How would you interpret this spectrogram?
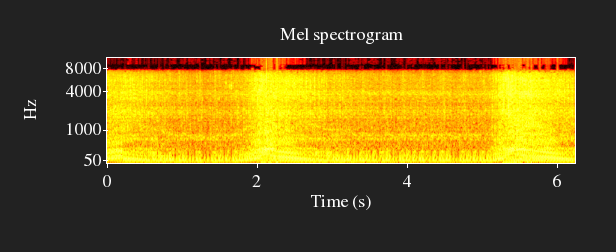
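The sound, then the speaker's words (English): Loud motorcycle engines of a bikers' gang rumbling and revving in a parking lot filled with motorcycles, with two distinct throttle surges that rise and fall in pitch over a constant low growl, no voices present. “When Lil arrived, she found the parking lot filled with motorcycles and surly bikers.”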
